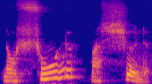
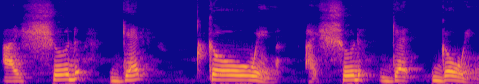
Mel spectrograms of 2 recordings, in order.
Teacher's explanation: vas a comer la L y es should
